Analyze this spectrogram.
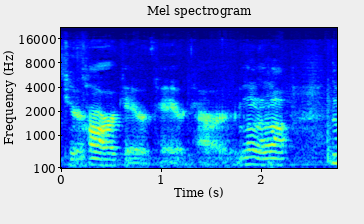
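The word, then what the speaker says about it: CAIR: It's pronounced CARE.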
